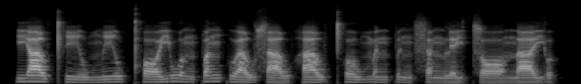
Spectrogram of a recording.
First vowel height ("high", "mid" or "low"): low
